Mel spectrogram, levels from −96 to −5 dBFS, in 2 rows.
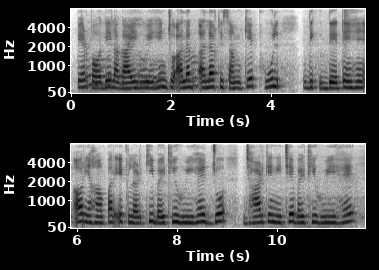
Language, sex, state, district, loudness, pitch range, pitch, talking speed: Hindi, female, Maharashtra, Aurangabad, -16 LUFS, 215-245 Hz, 225 Hz, 145 wpm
